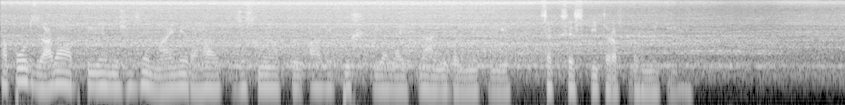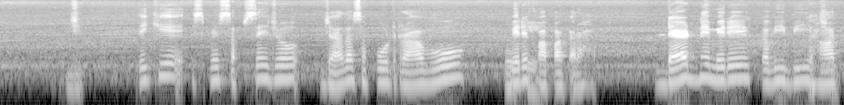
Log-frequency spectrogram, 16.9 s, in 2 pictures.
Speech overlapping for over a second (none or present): none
